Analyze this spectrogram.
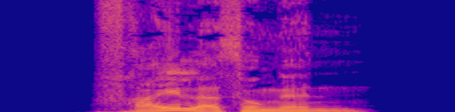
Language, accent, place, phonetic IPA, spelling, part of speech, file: German, Germany, Berlin, [ˈfʁaɪ̯ˌlasʊŋən], Freilassungen, noun, De-Freilassungen.ogg
- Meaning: plural of Freilassung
